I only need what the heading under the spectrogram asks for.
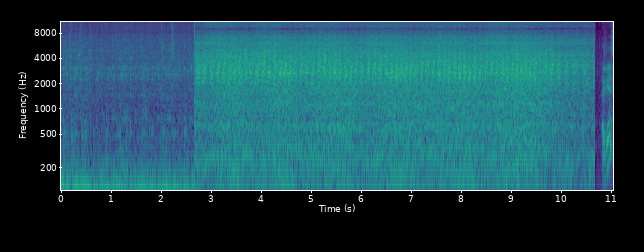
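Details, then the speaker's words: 1969 Buick Wildcat V8, barn-stored 26 years since 1998, at idle after revival: a loose, uneven sheet-metal tapping over the rumble, which is the fender rattling and mimicking knock rather than true engine knock. "but this thing is alive and it is a runner and it sounds pretty darn good that Fender going to make this thing sound like it's knocking"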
